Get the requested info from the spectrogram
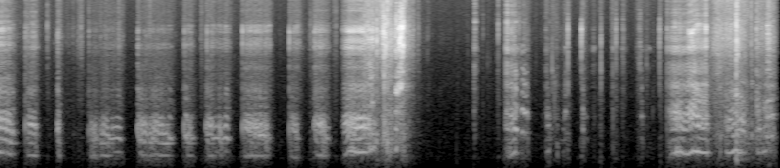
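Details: Displeased rabbit making a quick series of tiny clipped grunts, then a louder hissy burst, a pause, and a final rough, noisy outburst.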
